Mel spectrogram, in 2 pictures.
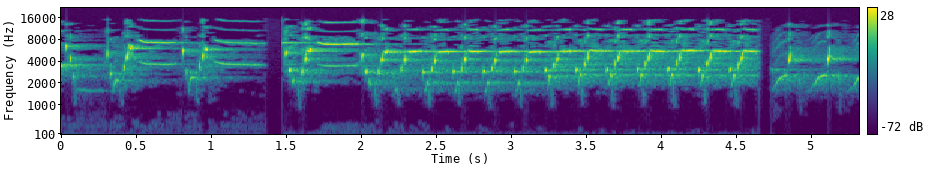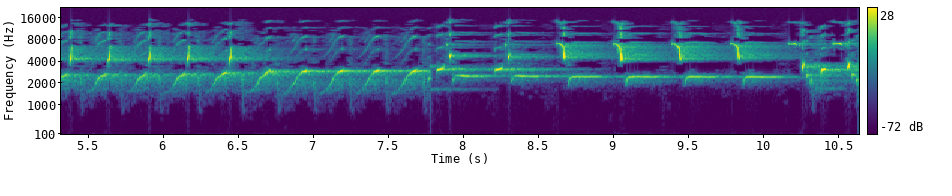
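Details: Spanish Timbrado canary song compiled as training audio in 2014–2015: choppy segments of fast metallic trills and repeated rising notes, with abrupt cuts between passages.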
